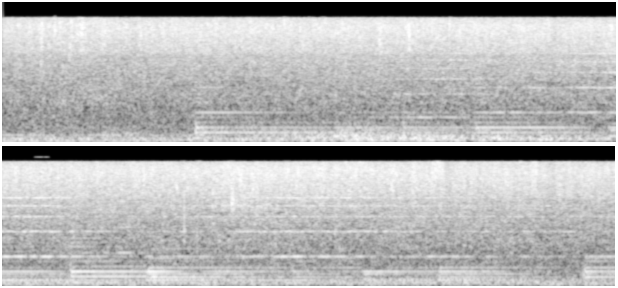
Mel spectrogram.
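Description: Heavy rain pours down in a dense, continuous hiss of drops striking surfaces without any let-up. Faint sustained musical tones come in underneath after the first second or so.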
